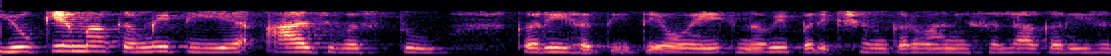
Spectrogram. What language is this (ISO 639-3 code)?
guj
